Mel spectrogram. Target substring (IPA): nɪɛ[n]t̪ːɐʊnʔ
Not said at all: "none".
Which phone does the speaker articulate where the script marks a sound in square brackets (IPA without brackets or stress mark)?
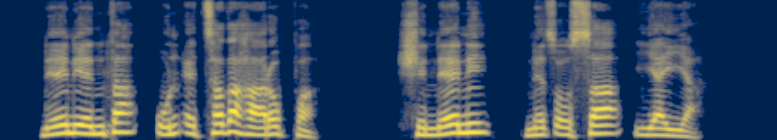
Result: n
